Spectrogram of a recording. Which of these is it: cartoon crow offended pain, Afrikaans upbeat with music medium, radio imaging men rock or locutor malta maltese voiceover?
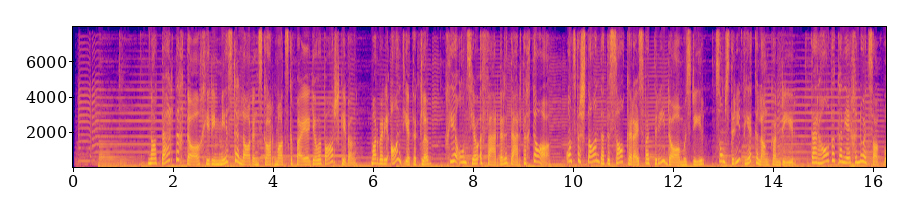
Afrikaans upbeat with music medium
